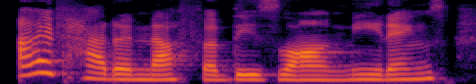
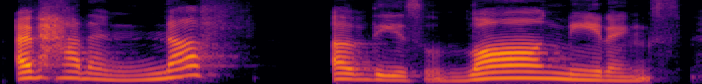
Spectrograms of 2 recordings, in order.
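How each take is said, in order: First: It is said calmly, without emotion. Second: It is said with frustration and anger. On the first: The speaker calls it wrong. "So you can't say" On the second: The speaker calls it right. "you have to say it with attitude because there's going to be frustration or anger"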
